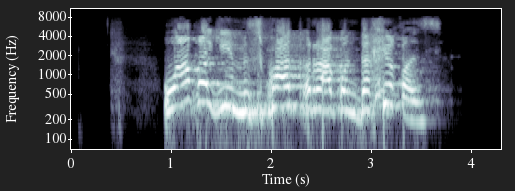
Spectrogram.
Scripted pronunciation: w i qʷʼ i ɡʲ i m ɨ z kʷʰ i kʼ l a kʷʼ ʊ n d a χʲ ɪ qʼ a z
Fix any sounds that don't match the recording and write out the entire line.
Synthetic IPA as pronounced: w a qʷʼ a ɡʲ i m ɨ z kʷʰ a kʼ r a kʷʼ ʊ n d a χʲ ɪ qʼ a z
